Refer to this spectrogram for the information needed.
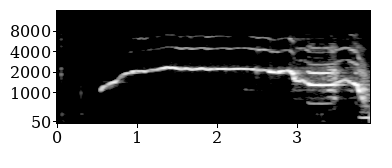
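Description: A bull elk's location bugle, given to find other elk: one long, high, clear whistle that rises and holds steady for a few seconds, then breaks into a rougher, lower grunting finish.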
